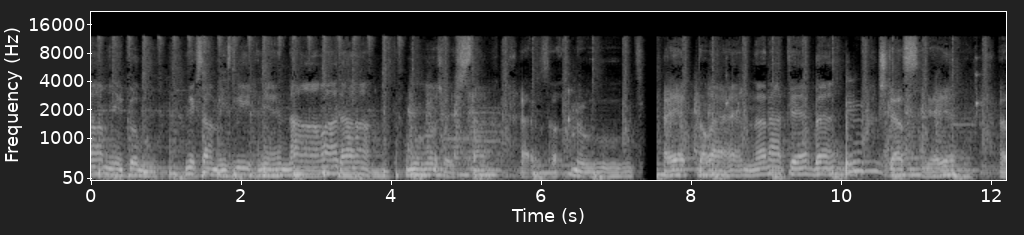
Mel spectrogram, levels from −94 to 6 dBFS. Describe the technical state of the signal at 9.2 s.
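At 9.2 s the signal is intact, with no audible fault at that moment.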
